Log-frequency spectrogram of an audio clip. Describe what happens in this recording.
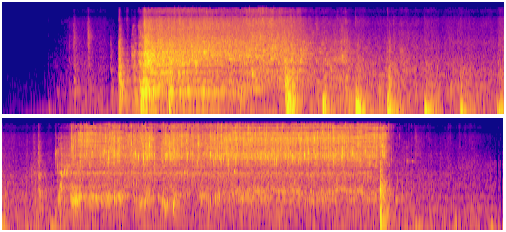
I flushed the toilet and then went in the bathroom where I washed my hands.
